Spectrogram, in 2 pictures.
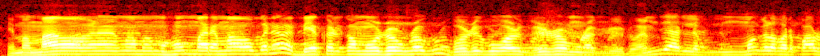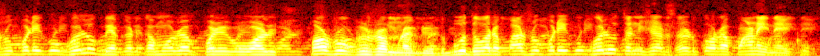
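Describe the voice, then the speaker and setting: High-voiced folksy comedian. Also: male voice, quick pace, hardly any pauses. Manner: chatty, folksy, acts out dialogue. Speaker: stand-up comedian. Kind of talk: comic storytelling.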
